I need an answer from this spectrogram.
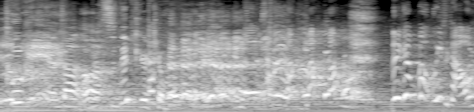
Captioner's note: laughter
